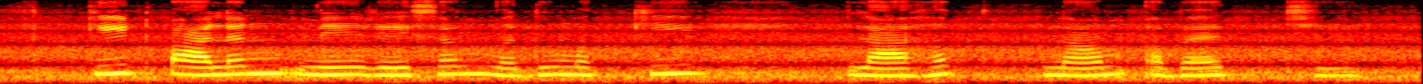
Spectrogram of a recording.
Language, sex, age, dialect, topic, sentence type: Maithili, female, 18-24, Southern/Standard, agriculture, statement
